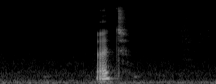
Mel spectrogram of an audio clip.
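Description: A switch clicks sharply.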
